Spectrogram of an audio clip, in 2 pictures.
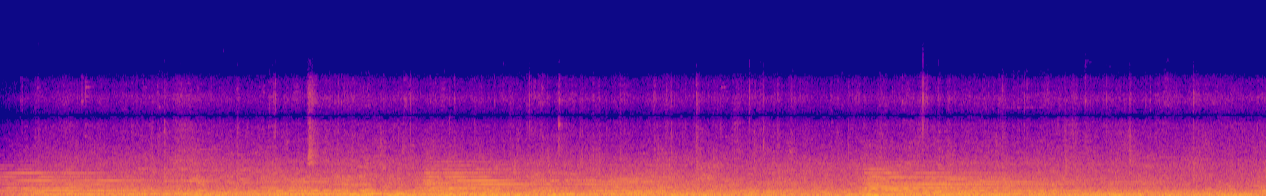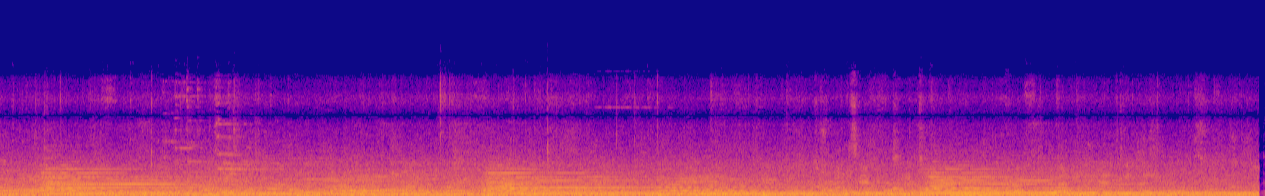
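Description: Church bells ring at Marienplatz in Munich, a steady layered peal of sustained tones that carries on throughout over the constant murmur of a busy city square, with people talking nearby.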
